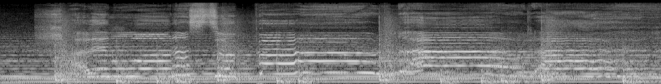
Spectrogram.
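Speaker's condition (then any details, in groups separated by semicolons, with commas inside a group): No condition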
